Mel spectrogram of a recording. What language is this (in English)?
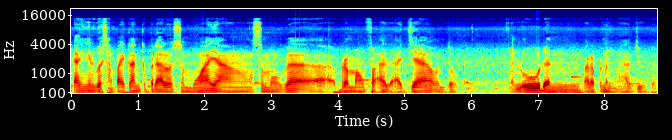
Indonesian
